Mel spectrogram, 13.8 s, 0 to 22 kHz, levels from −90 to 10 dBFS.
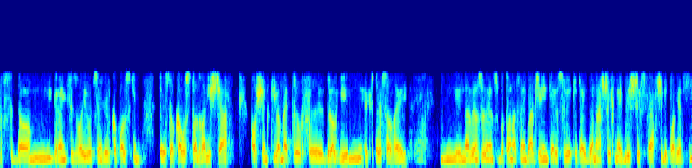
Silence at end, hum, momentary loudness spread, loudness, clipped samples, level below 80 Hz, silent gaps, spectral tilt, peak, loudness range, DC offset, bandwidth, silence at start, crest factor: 0 s; none; 4 LU; -23 LUFS; under 0.1%; -60 dBFS; none; -11 dB/octave; -6 dBFS; 1 LU; under 0.1%; 3.9 kHz; 0 s; 16 dB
